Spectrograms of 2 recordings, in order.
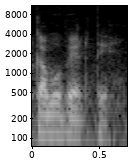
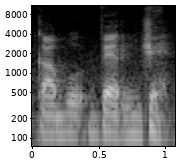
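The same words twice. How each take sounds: First: The d in Verde sounds like plain d. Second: The d in Verde sounds like a j. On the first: "somebody from Portugal would say" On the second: "A Brazilian, just even pronouncing the word Cabo Verde, would pronounce it"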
